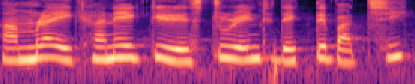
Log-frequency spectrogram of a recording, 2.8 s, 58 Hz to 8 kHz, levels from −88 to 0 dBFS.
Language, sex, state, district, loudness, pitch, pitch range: Bengali, female, West Bengal, Cooch Behar, -13 LUFS, 260 Hz, 240-275 Hz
